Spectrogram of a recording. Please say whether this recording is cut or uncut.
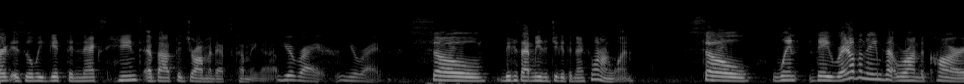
cut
